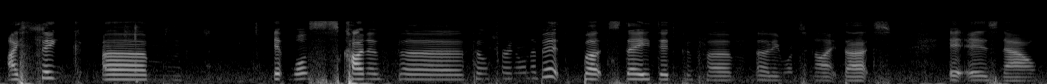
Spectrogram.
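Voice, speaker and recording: Chatty woman with a slightly high voice. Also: sharp tone. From United Kingdom. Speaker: podcast co-host. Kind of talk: casual podcast chat. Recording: dull lo-fi with faint noise.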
